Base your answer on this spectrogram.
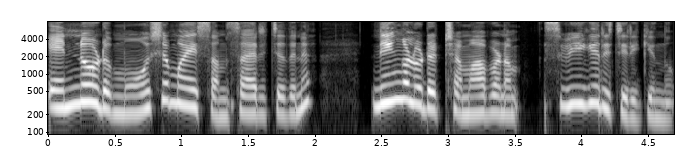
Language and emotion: Malayalam, happy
